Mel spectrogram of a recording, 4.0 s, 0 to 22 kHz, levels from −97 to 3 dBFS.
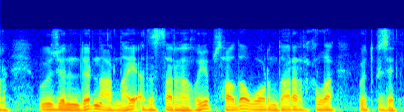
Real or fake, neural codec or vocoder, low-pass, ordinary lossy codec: real; none; none; none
